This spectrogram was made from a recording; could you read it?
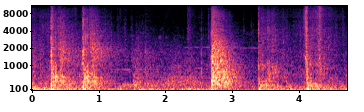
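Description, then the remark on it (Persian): Loud, sharp gunshots crack out irregularly, five or six in all, echoing over a constant rumbling din as both sides exchange fire in a firefight; no one speaks. “وقت هر دو طرف تیر اندازی میکنم، باید بریم!”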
